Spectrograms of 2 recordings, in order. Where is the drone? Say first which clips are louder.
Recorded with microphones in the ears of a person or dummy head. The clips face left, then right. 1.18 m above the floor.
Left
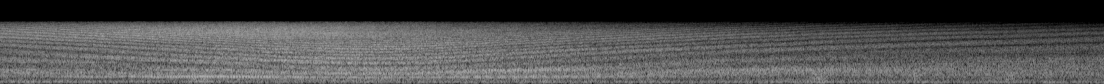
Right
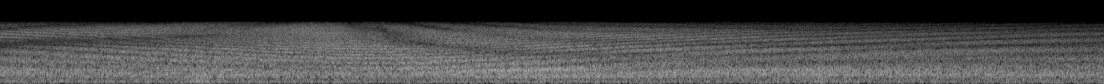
Even; 40° left (ahead or behind); by 11.1 s 10° right (ahead or behind).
